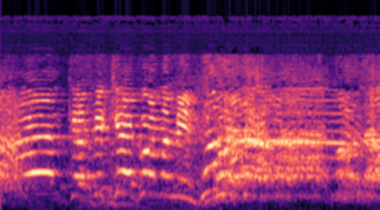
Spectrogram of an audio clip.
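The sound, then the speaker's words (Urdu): Protesters, many of them students, chant slogans at a protest outside the Quetta Press Club. Loud voices rise and fall in rhythmic bursts, then swell into a sustained, massed shout. “ادھر کوئٹہ میں بھی مشعل خان کی ہلاکت کے خلاف احتجاجی مظاہرہ ہوا۔ شرکا نے نعرے لگاتے ہوئے کہا،”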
